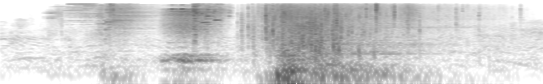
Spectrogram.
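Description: Soft game effects whoosh and chime as cards are played.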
